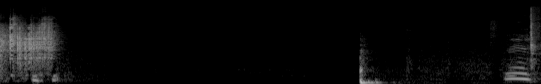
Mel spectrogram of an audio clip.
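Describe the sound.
Dice are rolled on a table during a tabletop role-playing game: a bright clatter settles within about a second, and after a quiet pause a second rattling burst follows, with a voice heard briefly near the end.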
